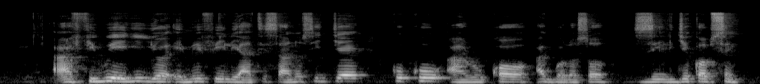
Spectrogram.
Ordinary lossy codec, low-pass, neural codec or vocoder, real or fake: none; none; none; real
